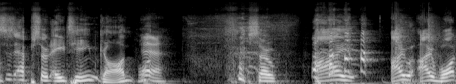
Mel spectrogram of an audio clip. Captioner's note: laughs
